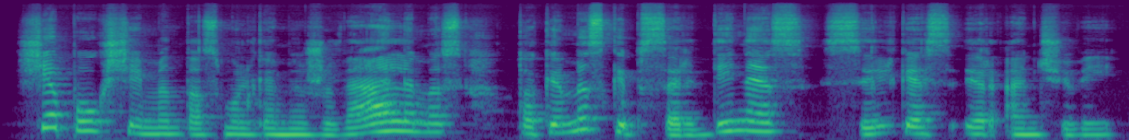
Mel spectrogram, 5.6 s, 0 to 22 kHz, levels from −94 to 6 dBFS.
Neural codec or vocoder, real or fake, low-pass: none; real; 19.8 kHz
